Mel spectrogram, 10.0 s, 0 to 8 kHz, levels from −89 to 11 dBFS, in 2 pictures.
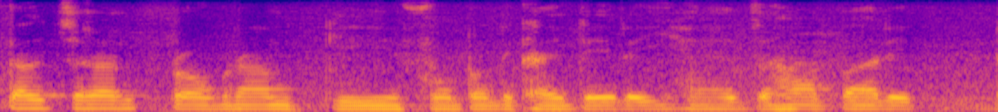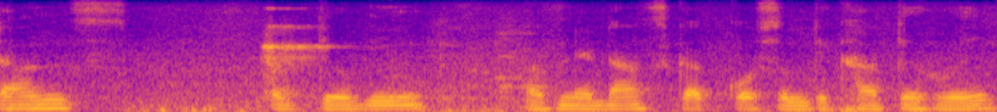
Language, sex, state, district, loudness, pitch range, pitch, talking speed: Hindi, male, Rajasthan, Bikaner, -12 LUFS, 100-105 Hz, 100 Hz, 120 wpm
